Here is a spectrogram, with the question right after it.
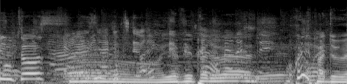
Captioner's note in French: marmonne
